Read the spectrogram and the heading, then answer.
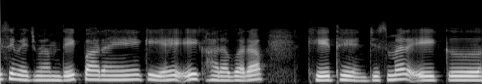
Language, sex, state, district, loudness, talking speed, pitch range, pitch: Hindi, female, Uttar Pradesh, Muzaffarnagar, -13 LUFS, 235 wpm, 195-220 Hz, 205 Hz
